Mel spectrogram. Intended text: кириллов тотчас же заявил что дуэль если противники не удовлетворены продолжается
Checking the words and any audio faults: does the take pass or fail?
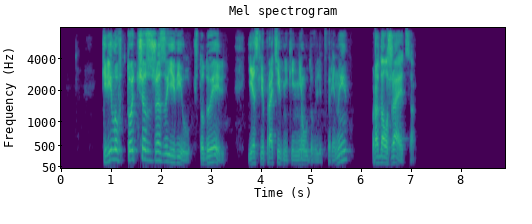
pass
